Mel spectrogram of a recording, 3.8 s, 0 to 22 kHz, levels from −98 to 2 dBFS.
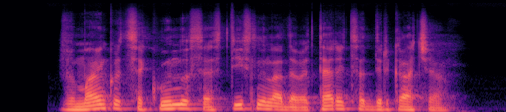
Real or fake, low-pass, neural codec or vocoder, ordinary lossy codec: fake; 19.8 kHz; autoencoder, 48 kHz, 128 numbers a frame, DAC-VAE, trained on Japanese speech; none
